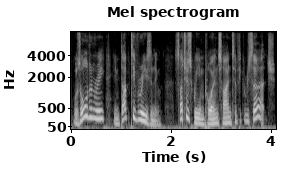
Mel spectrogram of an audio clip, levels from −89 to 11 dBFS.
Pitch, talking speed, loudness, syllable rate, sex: 160 Hz, 175 wpm, -17 LUFS, 6.5 syllables/s, male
